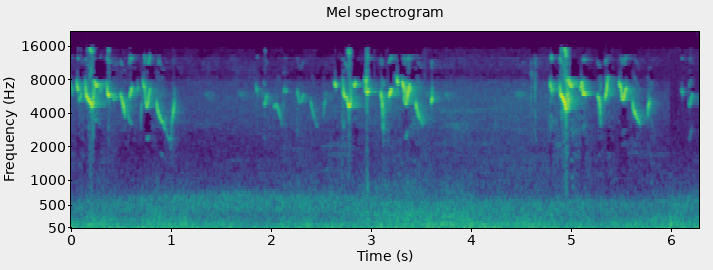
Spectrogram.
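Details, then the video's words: Leaf warbler singing for a cage-bird training recording: repeated rapid, very high twittering phrases of zigzagging slurred notes, several in quick succession, some dropping lower at their ends, over a low steady hum. "masteran burung cikrak daun / pare-pare"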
